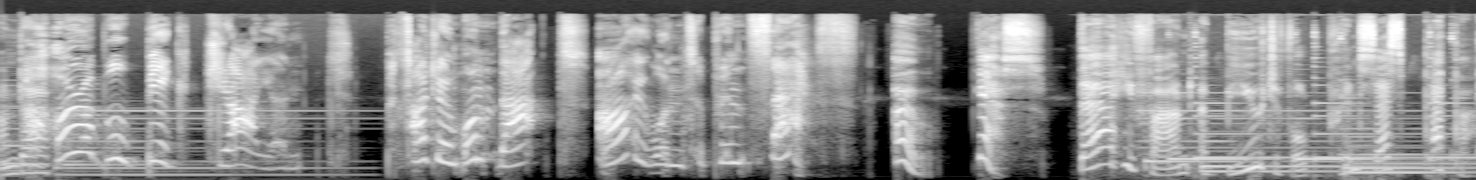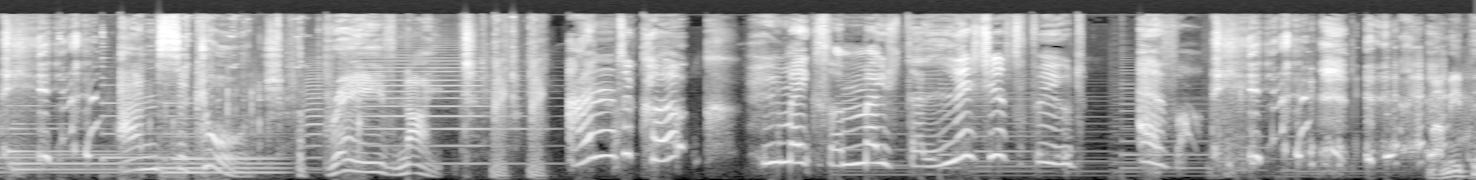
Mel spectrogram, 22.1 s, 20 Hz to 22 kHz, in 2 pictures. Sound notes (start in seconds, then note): 11.2 chuckles; 14.7 oinks; 20.1 both giggle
